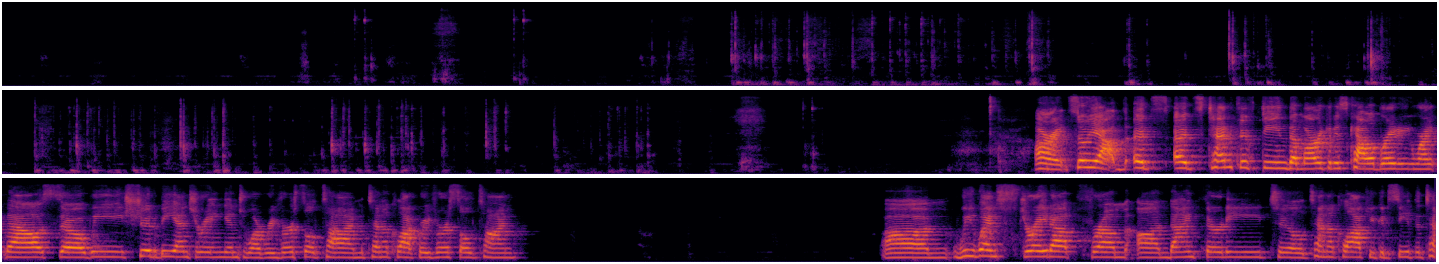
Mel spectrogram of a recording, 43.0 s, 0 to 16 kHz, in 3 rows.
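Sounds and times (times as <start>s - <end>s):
typing on computer keyboard: 3.5s - 3.8s, 6.4s - 10.6s, 11.2s - 21.5s, 22.4s - 22.6s.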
